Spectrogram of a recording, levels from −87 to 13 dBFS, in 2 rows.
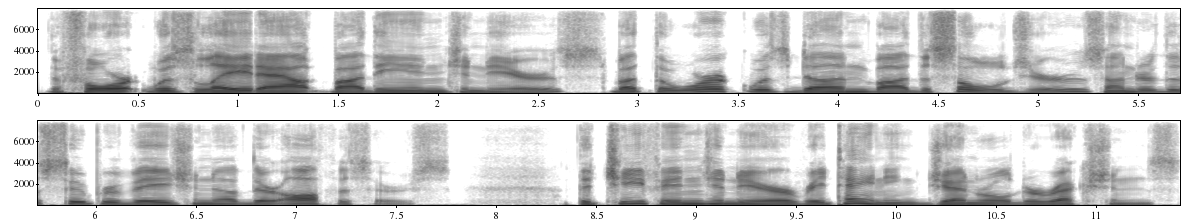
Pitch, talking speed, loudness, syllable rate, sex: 135 Hz, 145 wpm, -18 LUFS, 4.2 syllables/s, male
